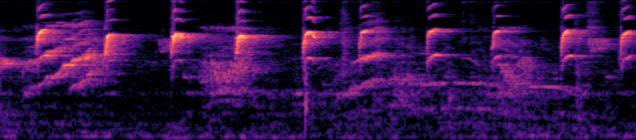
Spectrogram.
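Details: Lure sound of a stripe-throated bulbul for prompting replies: bright, high clipped notes that drop in pitch, spaced about every half second, over softer lower twittering and a faint background hum.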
